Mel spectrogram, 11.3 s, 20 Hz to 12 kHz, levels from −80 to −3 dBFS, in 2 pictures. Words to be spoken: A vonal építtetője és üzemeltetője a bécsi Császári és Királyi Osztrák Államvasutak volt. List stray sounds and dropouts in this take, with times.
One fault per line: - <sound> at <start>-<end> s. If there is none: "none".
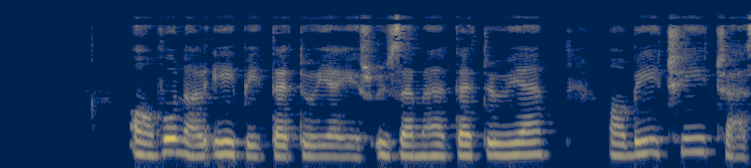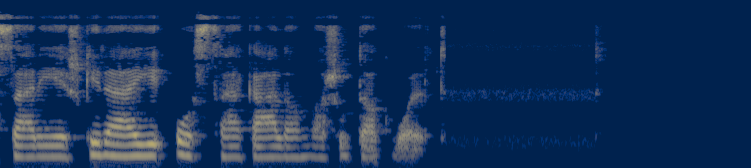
none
